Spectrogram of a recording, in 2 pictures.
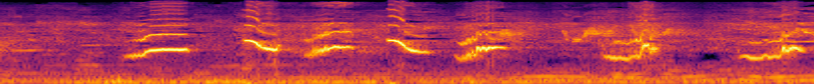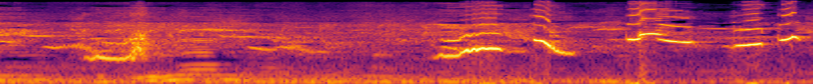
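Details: Oriental magpie-robin song used as a lure to stir an unexcited bird into replying: a run of loud, varied whistled slurs, some dipping and rising, repeated roughly every half second, over a faint low rumble.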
